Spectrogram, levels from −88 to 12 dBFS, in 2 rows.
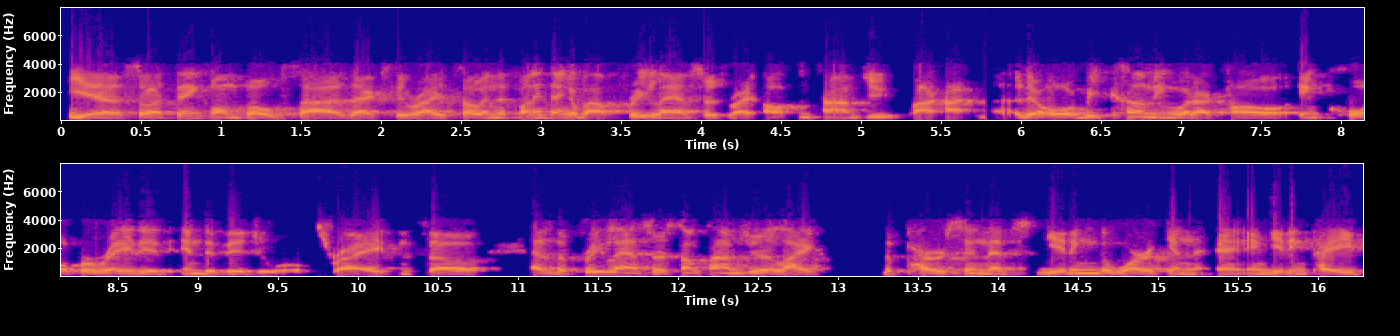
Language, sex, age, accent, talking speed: English, male, 30-49, American, 170 wpm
